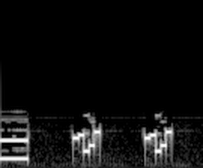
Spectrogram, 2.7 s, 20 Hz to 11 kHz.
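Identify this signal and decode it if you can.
Five-tone selective call (ZVEI), heard as quick runs of five tones, tones of about 70 ms. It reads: 89250 89250
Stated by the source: ZVEI five-tone selective call received by SDR, fire brigade Feuerwehr Orlamünde.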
